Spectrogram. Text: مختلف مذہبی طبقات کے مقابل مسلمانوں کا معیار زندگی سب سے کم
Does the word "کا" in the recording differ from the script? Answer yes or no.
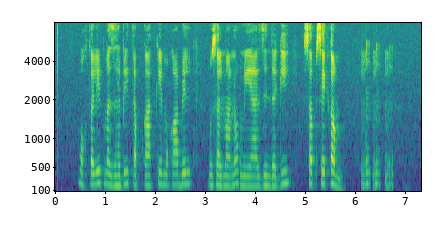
yes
